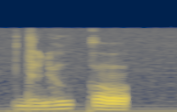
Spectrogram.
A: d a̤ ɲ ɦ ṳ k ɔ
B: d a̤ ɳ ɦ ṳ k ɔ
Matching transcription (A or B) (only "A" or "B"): B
